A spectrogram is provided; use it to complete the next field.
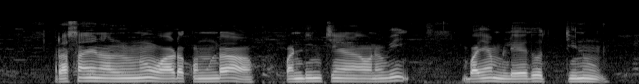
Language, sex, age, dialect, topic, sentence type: Telugu, male, 18-24, Southern, agriculture, statement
